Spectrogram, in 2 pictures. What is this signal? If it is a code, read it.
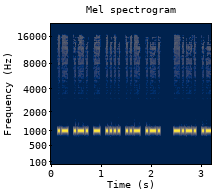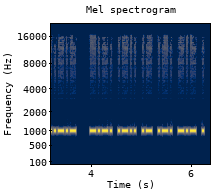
Morse code, heard as a keyed tone, about 30 wpm, 1000 Hz. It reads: ARTHUR C. CLARKE
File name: qotdfiles / 30wpm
